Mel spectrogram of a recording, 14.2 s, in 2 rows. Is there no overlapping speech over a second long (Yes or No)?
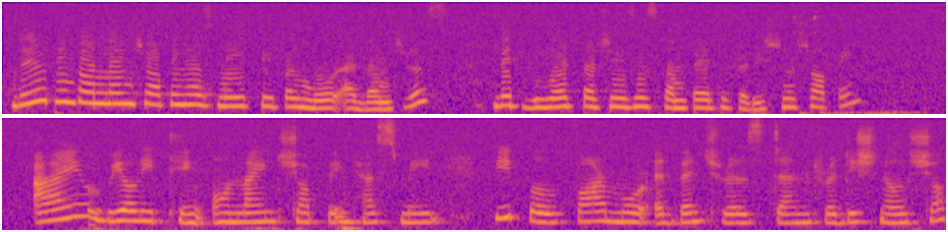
Yes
